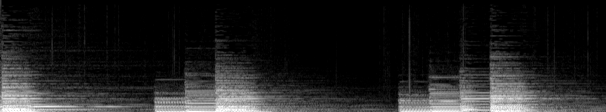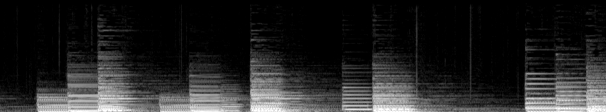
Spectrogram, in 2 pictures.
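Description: Background music: solo piano playing slow chords that ring and fade, in short phrases with brief pauses between them.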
